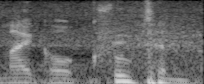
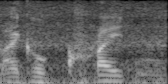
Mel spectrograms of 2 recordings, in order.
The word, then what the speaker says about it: Michael Crichton: was like a science book by that guy michael crewton michael crichton what happened you say crichton i say crewton no no it's not it's not tomato tomato situation it's a it's a proper name michael crichton that's how you say his name well it's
